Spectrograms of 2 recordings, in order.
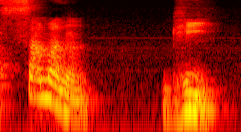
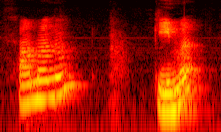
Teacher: سین میں سیٹی کی آواز لائیں گے تو وہ سامانن جو بنے گا اس کا مطلب گھی ہوگا، اور نرم رکھیں گے سامانن تو وہ قیمت ہوگا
